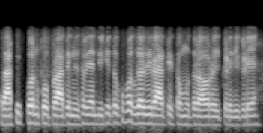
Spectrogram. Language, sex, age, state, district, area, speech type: Marathi, male, 60+, Maharashtra, Nagpur, rural, conversation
